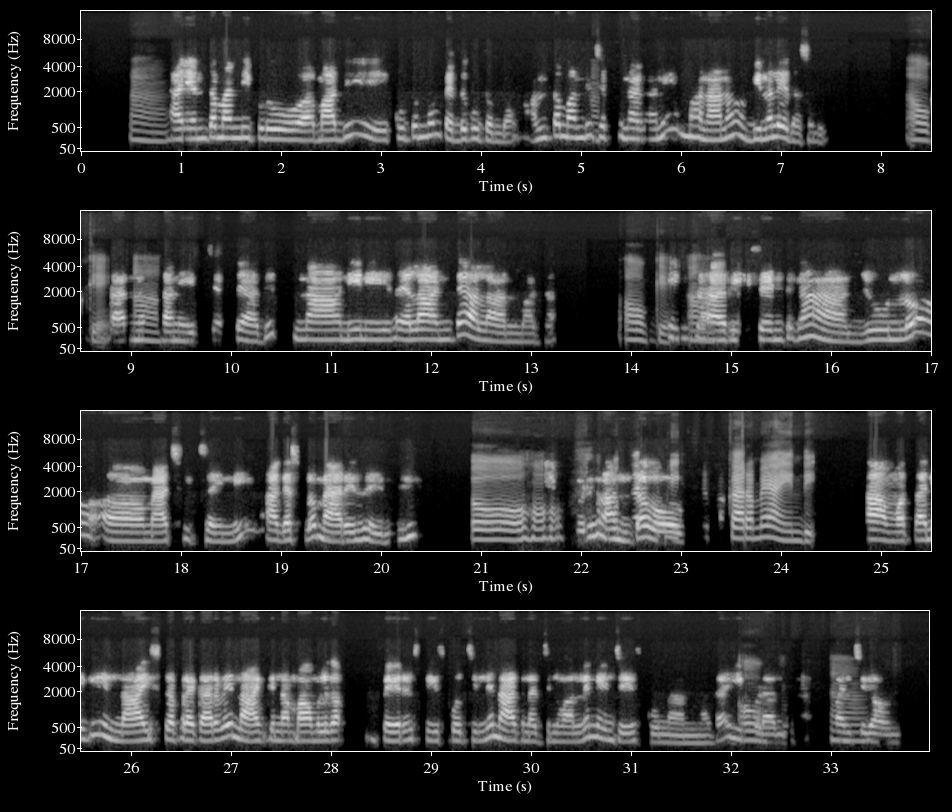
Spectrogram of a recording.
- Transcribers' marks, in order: other noise; in English: "రీసెంట్‌గా"; in English: "మాచ్ ఫిక్స్"; chuckle; giggle; distorted speech; in English: "పేరెంట్స్"
- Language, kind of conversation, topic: Telugu, podcast, మీ స్నేహితులు లేదా కుటుంబ సభ్యులు మీ రుచిని మార్చారా?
